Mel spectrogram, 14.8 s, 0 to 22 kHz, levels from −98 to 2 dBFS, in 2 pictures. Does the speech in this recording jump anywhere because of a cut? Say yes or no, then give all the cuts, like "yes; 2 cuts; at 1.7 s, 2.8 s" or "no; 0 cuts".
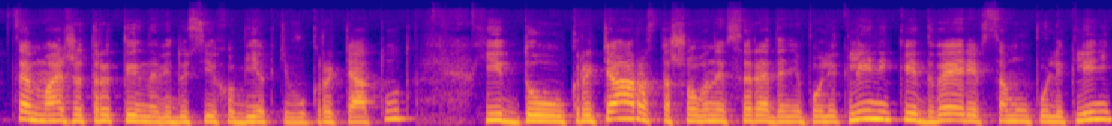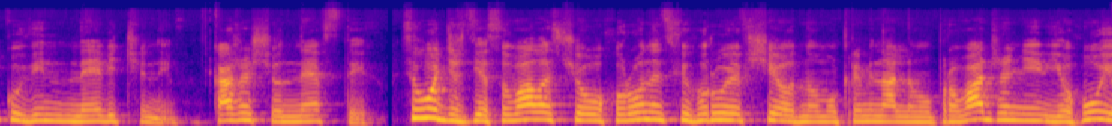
yes; 1 cut; at 3.1 s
